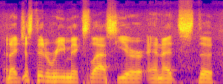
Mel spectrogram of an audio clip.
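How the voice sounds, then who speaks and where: A man in his fifties, hosting a casual roundtable as a DJ and producer, telling stories in animated quick bursts. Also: medium pitch, background noise. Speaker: host, DJ and producer.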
